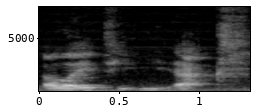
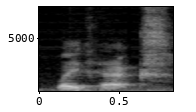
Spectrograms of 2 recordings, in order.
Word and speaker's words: LaTeX: language and it's called latex and the way that's spelled as l-a-t-e-x so i know that that looks like it would be pronounced latex but it's not it's latex and i can't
